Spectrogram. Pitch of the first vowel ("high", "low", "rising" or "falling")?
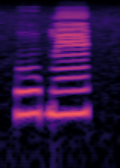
high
